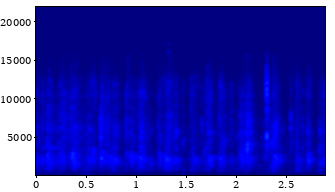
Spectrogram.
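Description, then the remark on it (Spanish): A church audience applauds loudly for the Lord, a dense, steady wash of many hands clapping together that continues without letup for the full stretch, with no voices rising above it. “Una aplauso fuerte Señor, por favor.”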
